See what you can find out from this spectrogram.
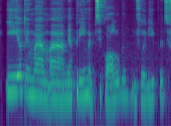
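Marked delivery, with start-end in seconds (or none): none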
